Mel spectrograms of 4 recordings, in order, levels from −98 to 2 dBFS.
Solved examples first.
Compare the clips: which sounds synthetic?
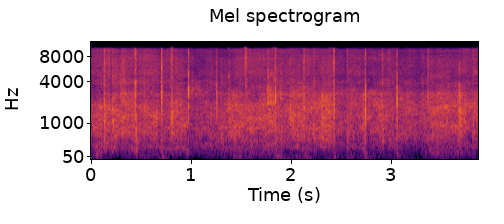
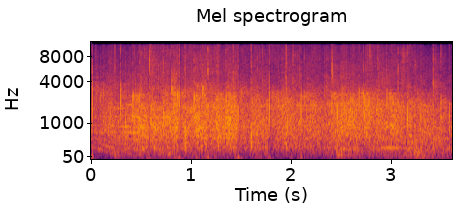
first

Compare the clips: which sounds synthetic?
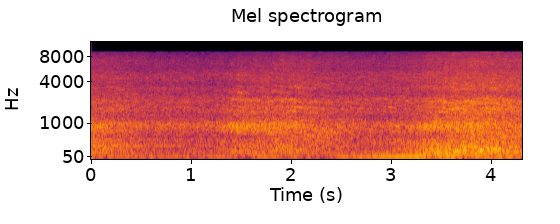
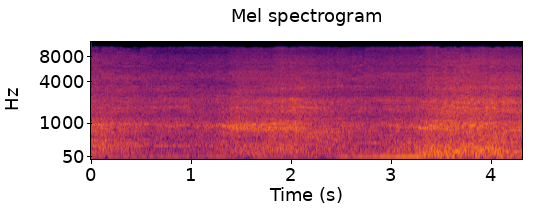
second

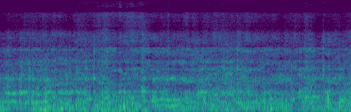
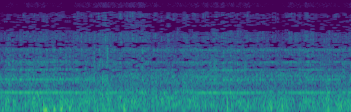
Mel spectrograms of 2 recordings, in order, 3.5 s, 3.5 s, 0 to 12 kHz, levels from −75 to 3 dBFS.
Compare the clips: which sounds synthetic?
first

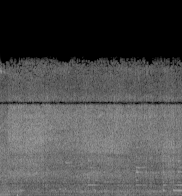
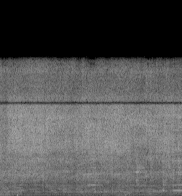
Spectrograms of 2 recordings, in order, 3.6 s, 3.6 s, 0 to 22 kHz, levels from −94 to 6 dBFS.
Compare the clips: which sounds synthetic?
second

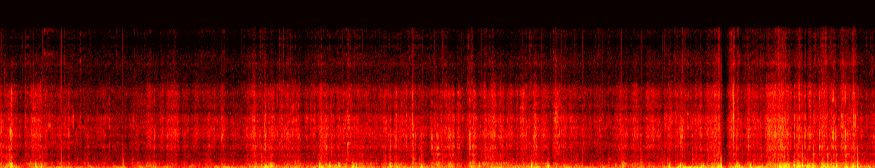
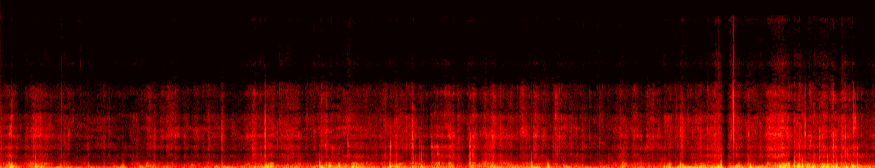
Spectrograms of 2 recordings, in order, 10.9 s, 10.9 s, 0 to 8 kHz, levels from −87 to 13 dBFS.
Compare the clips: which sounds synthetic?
second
